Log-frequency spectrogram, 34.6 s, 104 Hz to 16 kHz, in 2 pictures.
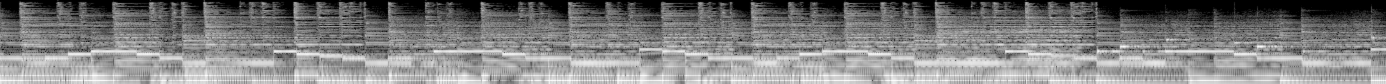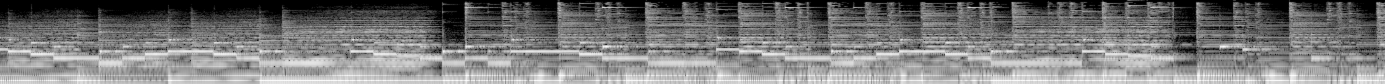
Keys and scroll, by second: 8.9 8, 9.2 0, 9.8 Return, 15.2 ctrl+v, 16.6 ctrl+v, 23.9 3, 24.2 Tab, 24.3 1, 24.9 Return, 26.8-29.7 typing, 33.5 Up.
